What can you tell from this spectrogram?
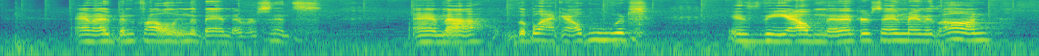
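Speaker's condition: Cerebral palsy; wheelchair user

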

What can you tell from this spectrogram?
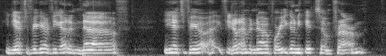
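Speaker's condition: Parkinson's disease; voice shakes, body shakes

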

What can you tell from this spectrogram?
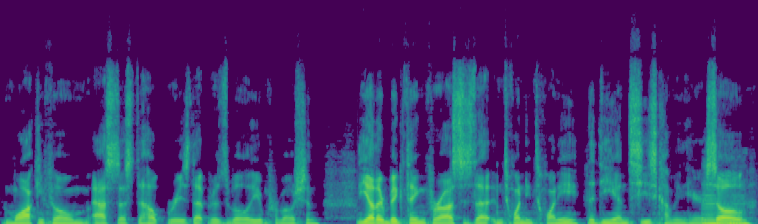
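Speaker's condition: Cleft lip and palate; present from birth in South Korea

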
